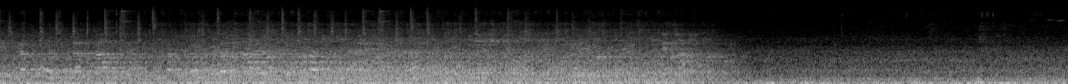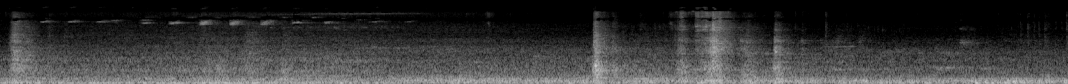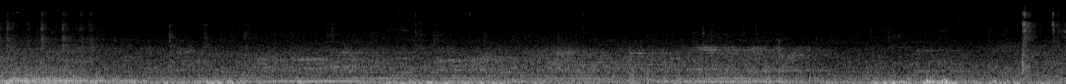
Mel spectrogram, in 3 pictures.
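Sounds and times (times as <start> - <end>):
train rumbling past: 0.0 - 32.0
sharp clicks and squeaks: 10.5 - 14.8.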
